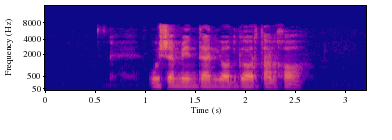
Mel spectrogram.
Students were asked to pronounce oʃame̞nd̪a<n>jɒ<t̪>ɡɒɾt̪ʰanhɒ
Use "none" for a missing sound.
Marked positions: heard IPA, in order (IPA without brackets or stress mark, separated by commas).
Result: n, d̪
